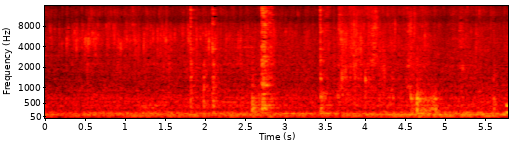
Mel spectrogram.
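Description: Steady oil sizzle of food frying, with a few sharp pops and clinks of a utensil stirring in the pan.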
